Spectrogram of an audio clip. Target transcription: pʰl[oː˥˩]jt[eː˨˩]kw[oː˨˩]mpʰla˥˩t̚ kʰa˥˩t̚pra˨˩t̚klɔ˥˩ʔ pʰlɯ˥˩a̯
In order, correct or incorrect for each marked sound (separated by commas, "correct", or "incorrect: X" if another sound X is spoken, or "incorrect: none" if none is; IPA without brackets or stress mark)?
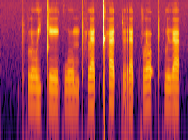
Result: incorrect: oː˧, correct, correct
